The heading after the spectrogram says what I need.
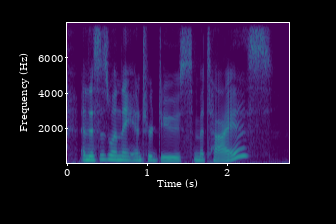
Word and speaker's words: Matthias: And this is when they introduce Matthias. Is that how you say it? Yes. Matthias. On the train.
